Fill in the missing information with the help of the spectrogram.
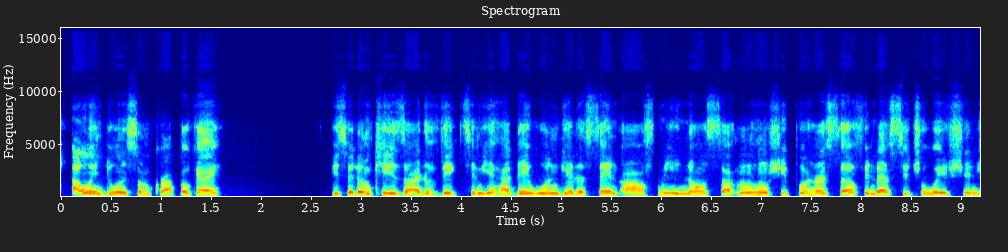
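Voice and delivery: usual speaking voice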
